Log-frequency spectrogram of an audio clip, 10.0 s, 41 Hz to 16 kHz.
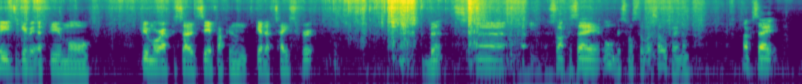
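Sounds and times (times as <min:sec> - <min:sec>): plastic packaging crinkling: 0:00.0 - 0:09.4.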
